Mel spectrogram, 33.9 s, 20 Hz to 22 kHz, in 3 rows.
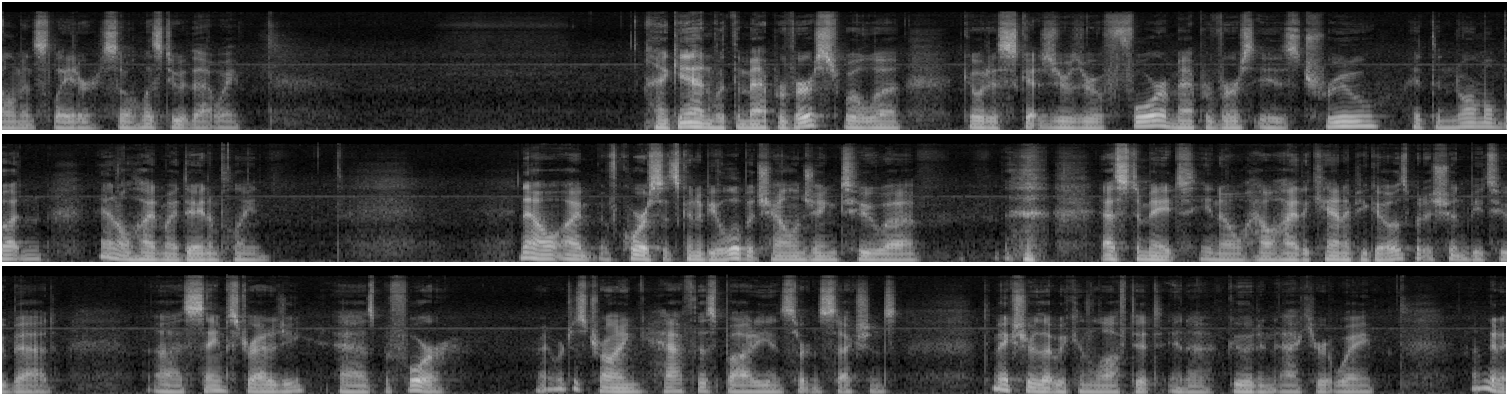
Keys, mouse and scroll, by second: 0.6-0.9 scroll up 2, 1.1 click, 2.6 click, 3.3 scroll down 2, 3.9-4.6 scroll up 4, 5.6 click, 6.8 click, 8.5 click, 8.9 click, 9.4 click, 10.6 click, 11.6 scroll up 2, 11.8 scroll down 2, 12.5 click, 12.7 space, 13.5 scroll up 2, 14.8 scroll up 2, 22.8 click, 25.2 click, 26.9 click, 27.6 scroll up 1, 29.5 click, 30.8 click, 31.4 Escape, 32.2-33.8 drag.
